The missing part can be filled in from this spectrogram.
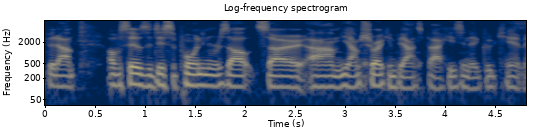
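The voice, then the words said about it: Sore, strained voice. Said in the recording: “My voice is a little bit sore after the Collingwood game on Saturday”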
